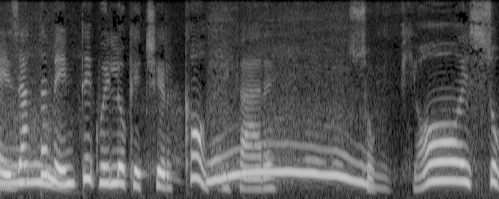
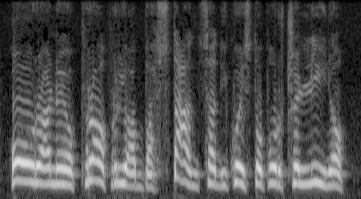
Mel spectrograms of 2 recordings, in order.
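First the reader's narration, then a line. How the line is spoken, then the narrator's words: Hungry wolf growling. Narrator (Italian): ringhiò il lupo affamato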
